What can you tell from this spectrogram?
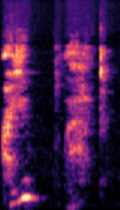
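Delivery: soft, whispered retold question; hushed question. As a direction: imitate him asking in a slow whisper. Retelling his hesitant, intrusive question.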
